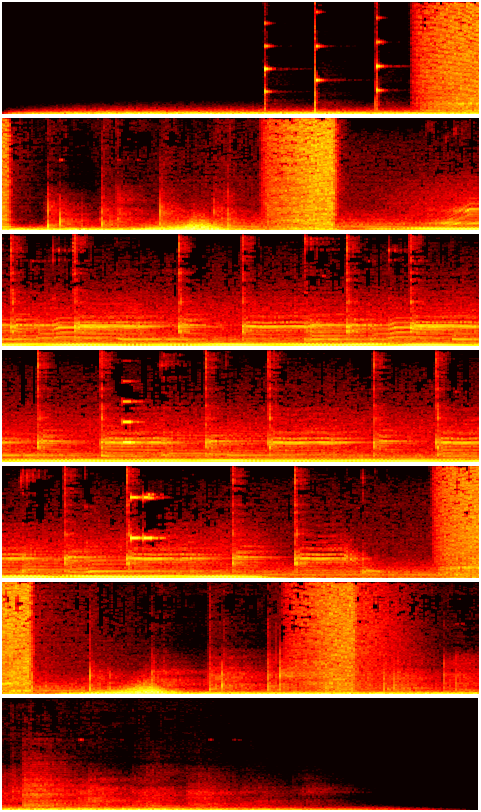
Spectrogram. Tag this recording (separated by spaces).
beeping close command doors elevator enter music open science-fiction sci-fi synth technology whirring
